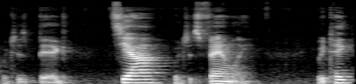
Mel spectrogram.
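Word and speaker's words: jiā: Another one, jia, which is J-I-A, 1st tone. Jia, 回家 means to go home. Jia means home or family. So we have da, which is big, jia, which is family.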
